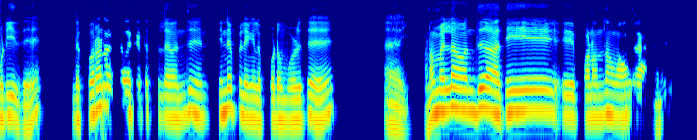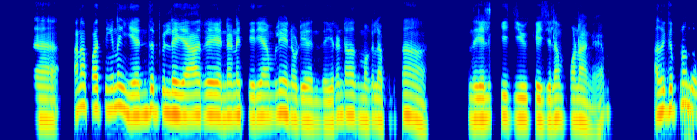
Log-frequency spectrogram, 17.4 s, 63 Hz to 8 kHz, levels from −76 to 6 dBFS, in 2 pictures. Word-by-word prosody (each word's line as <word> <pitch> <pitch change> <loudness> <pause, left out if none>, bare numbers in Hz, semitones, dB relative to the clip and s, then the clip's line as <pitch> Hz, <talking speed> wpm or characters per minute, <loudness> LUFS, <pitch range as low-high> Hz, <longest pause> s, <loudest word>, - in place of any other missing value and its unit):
முடியுது. 135 -7 0 0.5
இந்தக் 130 0 -5
கொரோனா 190 +5 +3
காலகட்டத்தில 150 -2 -3
வந்து 150 +5 -1 0.3
சின்னப் 175 +3 +2
பிள்ளைங்கள 140 -5 0
போடும்பொழுது, 130 +2 0 0.9
அ - - -1 0.4
பணம் 160 +5 +3
எல்லாம் 185 +1 +5
வந்து 175 +1 +4 0.2
அதே 165 +2 +3 0.7
ஏ - - +2 0.2
பணம் 145 +2 -1
தான் 155 -2 +1
வாங்குறாங்க. 145 -6 -4 1.0
அ - - 0 0.4
ஆனா 205 - +1
பார்த்தீங்கன்னா, 190 +1 +1 0.2
எந்தப் 165 +3 +1
பிள்ளை 165 -2 +5
யாரு 155 +1 +2
என்னன்னு 150 +2 0
தெரியாமலே, 150 +3 +1
என்னுடைய 130 -2 0
இந்த 120 0 -7
2வது 150 0 -2
மகள் 130 0 -2
அப்படித்தான். 130 +4 -3 0.6
அந்த 135 -1 -2
எல்கேஜி, 140 +1 -4
யுகேஜிலாம் 135 0 0
போனாங்க. 125 -7 -1 0.8
அதுக்கப்புறம் 180 +6 +1
அந்த 175 -4 -1
150 Hz, 125 wpm, -23 LUFS, 135-165 Hz, 1.0 s, எல்லாம்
